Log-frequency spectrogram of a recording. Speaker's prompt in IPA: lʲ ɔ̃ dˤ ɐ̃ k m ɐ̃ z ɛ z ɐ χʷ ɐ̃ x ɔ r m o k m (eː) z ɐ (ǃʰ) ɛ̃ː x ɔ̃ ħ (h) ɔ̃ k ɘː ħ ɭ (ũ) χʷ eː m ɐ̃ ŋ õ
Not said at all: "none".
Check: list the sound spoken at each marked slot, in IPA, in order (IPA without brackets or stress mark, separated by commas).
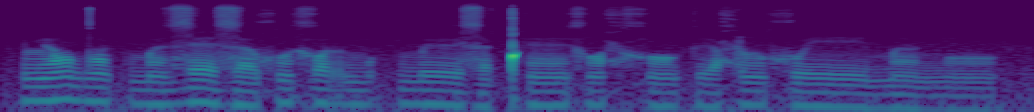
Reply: ɘː, ǃʰ, x, ũ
